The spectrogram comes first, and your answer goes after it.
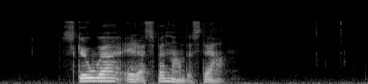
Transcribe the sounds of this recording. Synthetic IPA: skuːəʔeːɾæɪt̪spɛnɑnd̪əst̪eː

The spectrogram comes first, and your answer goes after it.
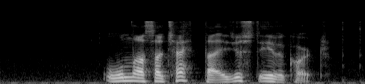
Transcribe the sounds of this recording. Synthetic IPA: uːnasat͡ʃʰɛht̪aɛɾjʏst̪iːʋɪkʰɔ̰ɹʈ

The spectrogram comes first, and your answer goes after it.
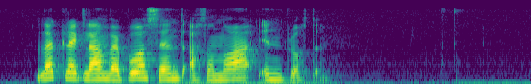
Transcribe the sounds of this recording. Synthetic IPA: lœkɾɛɡlanʋaɹboːsɛnt̪a̰t̪anaːɪ̰nbɾɔ̰ːt̪ə̰

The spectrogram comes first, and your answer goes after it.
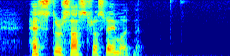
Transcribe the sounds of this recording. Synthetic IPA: hɛst̪ʊɹsasfɾɑːst̪ɾeɪmɔt̪nə̰

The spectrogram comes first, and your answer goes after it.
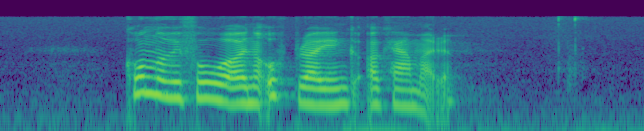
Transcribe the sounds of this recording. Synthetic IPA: kʰʊnəʋiːfoːaɔɪnaʔʊpɾɑjɪŋɡa̰ːkʰaːma̰ɾə̰

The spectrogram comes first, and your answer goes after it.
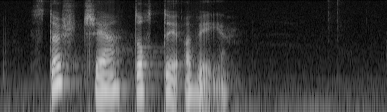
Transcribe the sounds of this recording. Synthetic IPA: st̪œʃʈʃɾeːd̪̥ɔt̪œʔɑʋœ̰ə̰n

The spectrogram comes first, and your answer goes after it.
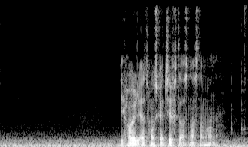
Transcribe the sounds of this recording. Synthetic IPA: iːhœʏɾɪɑt̪hʊnskɑçɪft̪ɑ̰snɛst̪əmɑ̰n

